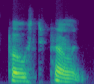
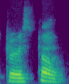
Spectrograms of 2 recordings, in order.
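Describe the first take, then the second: First: No R sound is heard in the word. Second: An R sound is inserted into the word. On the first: The speaker calls it right. "No R in this word" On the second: The speaker calls it wrong. "Don't say postpone"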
